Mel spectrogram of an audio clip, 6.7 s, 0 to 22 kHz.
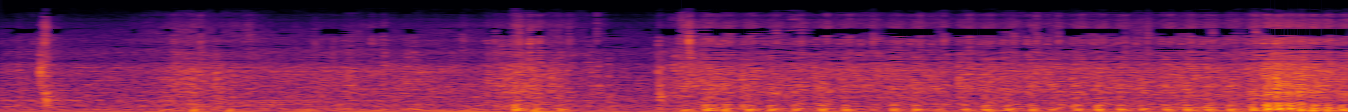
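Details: Wave 125 small single starting and idling: soft, even patter with no ticking from the valve cover; sounds healthy.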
